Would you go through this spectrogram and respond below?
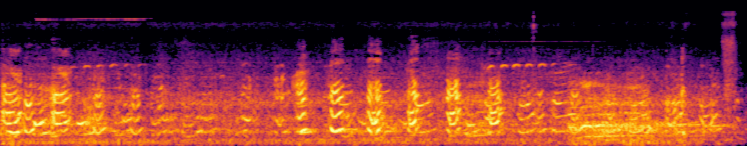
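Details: California sea lions piled together calling: a run of harsh, honking barks repeated about twice a second, several voices overlapping, then a rougher drawn-out growling stretch near the end.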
